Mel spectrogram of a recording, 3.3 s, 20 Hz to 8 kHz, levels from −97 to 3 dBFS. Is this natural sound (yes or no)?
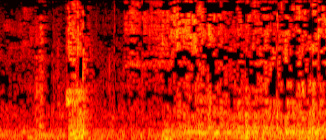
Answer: yes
